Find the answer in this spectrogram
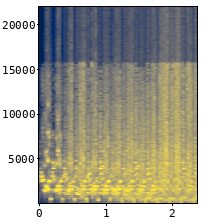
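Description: Harsh, heavily clipped electronic distortion cuts in suddenly at full volume and pulses rapidly. A voice shouting "No!" and laughing is buried in it.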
